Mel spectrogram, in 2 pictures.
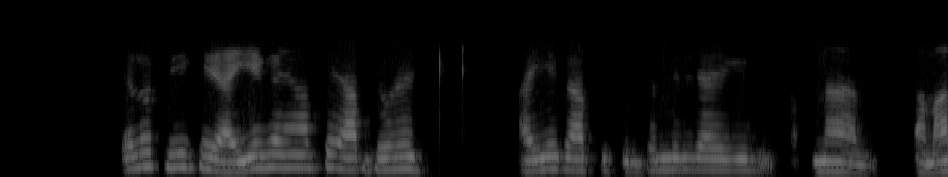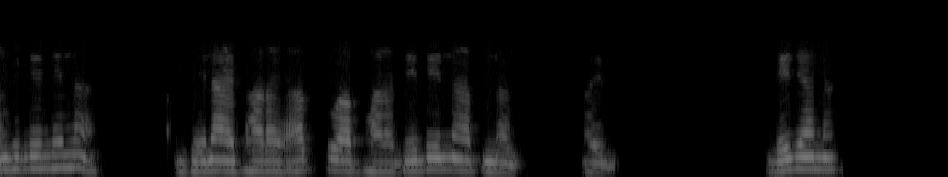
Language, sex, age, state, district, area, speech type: Hindi, female, 30-45, Uttar Pradesh, Pratapgarh, rural, conversation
